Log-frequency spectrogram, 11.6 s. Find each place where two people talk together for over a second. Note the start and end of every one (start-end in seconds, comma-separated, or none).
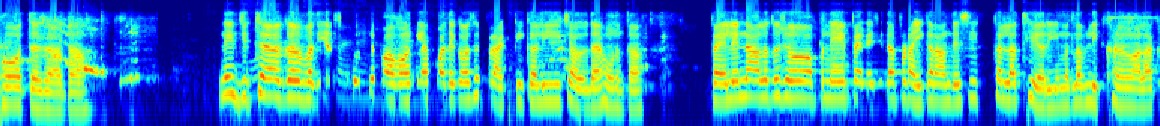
2.4-4.3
